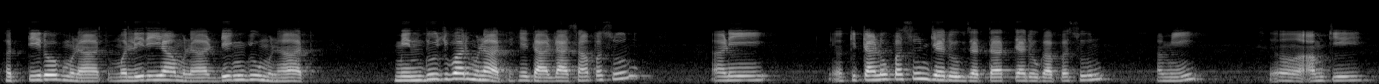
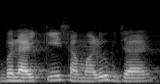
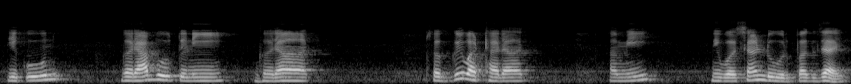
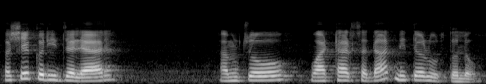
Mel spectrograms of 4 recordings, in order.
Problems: background conversations at intervals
